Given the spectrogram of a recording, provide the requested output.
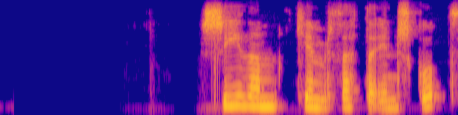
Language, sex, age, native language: Icelandic, female, 20-29, Icelandic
